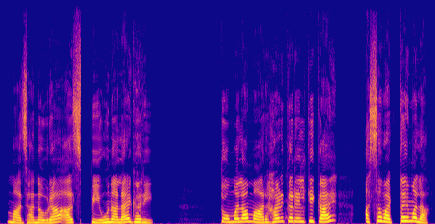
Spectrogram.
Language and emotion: Marathi, fearful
